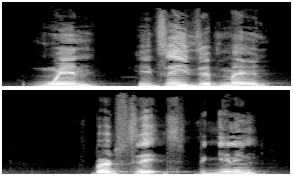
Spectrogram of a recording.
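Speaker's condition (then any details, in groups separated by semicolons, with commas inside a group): Cerebral palsy; carried by parents and friends since birth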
